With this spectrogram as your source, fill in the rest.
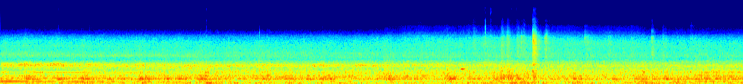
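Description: An electric commuter train hums and rumbles at speed, heard from inside the carriage.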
